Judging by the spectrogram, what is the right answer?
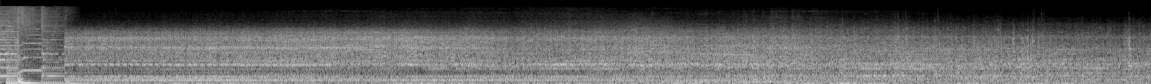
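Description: Diesel engine of a large farm tractor running steadily under load during grass silage work, with a steady rushing machinery noise over it; its note shifts lower about seven seconds in.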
